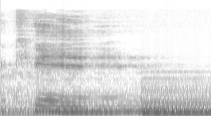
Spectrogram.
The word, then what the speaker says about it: can't: Ele não pronuncia o T aqui de can't. Na verdade é como se essas palavras se juntassem, né? Como se os T's aqui se fundissem, digamos assim. Então fica uma coisa só.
